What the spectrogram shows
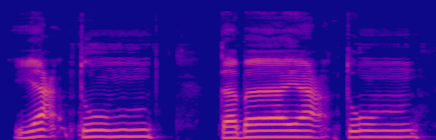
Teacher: تا کو میم ساکن کے سامنے لانا، میم ساکن میں غنہ کریں گے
